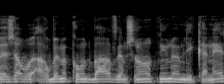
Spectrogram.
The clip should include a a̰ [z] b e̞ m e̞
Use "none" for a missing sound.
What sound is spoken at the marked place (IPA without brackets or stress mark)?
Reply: ʁ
